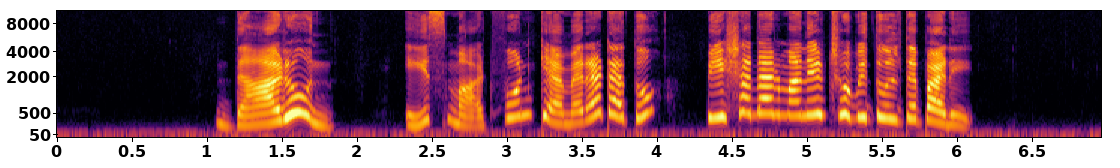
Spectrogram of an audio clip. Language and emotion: Bengali, surprised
